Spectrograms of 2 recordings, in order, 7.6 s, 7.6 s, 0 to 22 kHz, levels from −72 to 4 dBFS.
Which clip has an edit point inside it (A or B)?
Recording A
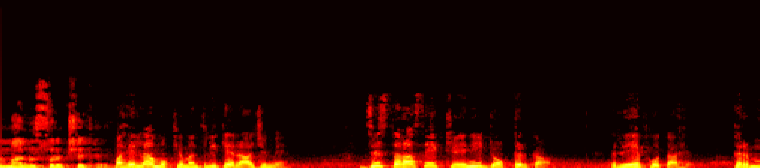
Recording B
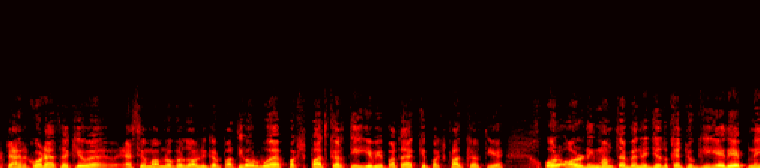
A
